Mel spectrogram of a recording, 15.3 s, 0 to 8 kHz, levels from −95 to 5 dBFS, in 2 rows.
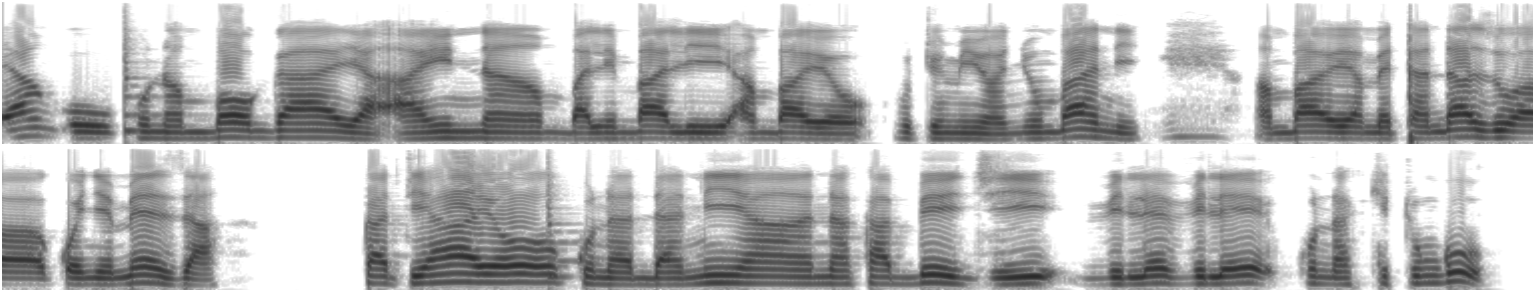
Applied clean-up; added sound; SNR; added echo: none; Percussion; 18 dB; none.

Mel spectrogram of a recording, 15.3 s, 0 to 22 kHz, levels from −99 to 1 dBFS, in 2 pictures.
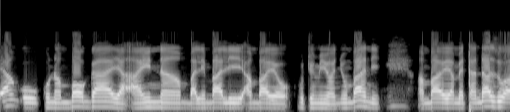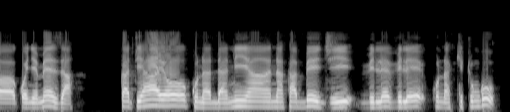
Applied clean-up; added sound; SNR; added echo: none; none; none; none.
